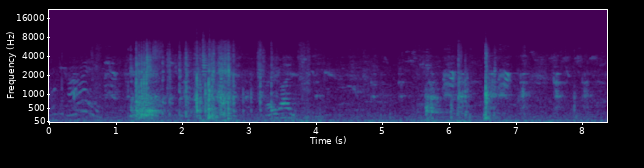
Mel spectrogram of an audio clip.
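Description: Chickens clucking and calling, mixed with people's voices, over a low steady rumble.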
